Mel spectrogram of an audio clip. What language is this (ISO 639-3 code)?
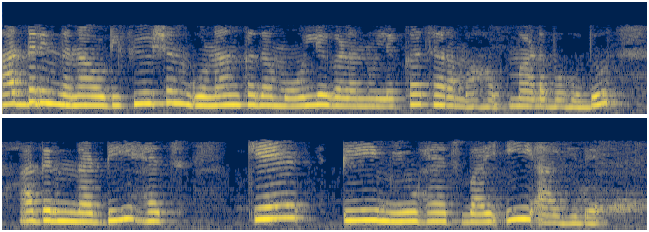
kan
